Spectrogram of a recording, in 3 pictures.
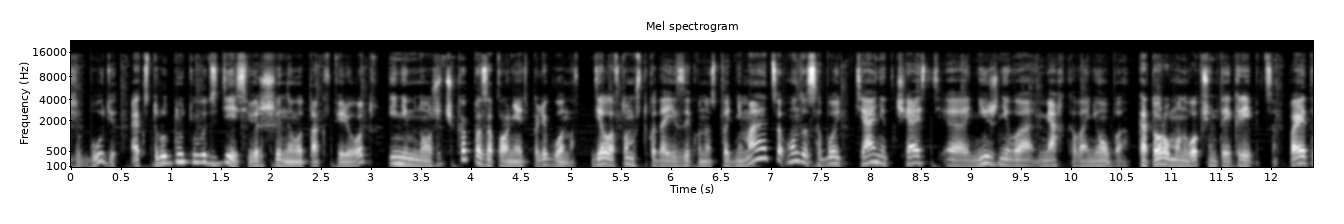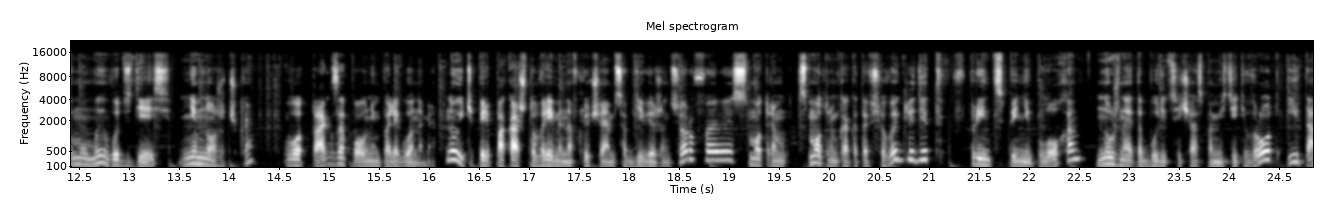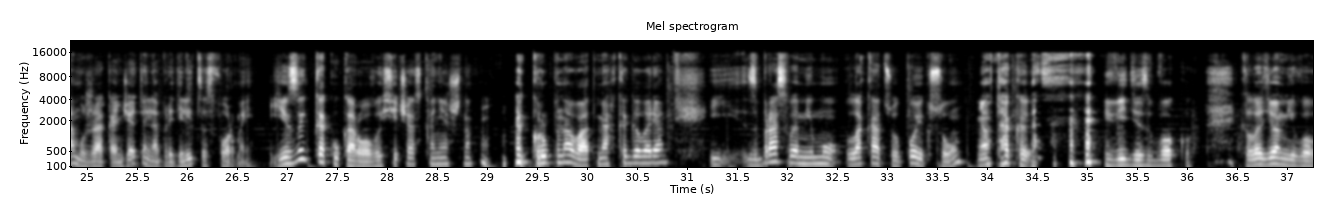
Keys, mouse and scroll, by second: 2.8 click, 3.0 middle click, 3.0 f, 3.9 middle click, 4.4 g, 5.0 middle click, 10.6 shift+middle click, 12.1 click, 12.1 f, 13.4 click, 14.4 click, 14.8 f, 15.8 middle click, 15.8-16.4 scroll up 2, 16.0 click, 17.9 click, 19.6 ctrl+space, 19.8 ctrl+space, 20.3 scroll down 1, 20.5-20.9 drag, 20.9-22.2 middle drag, 22.6 ctrl+s, 26.7 shift+middle click, 26.7 click, 26.7 KP_1, 27.3 g, 28.2 shift+middle drag, 28.6 scroll up 1, 29.8-30.3 scroll up 1, 29.8 n, 32.5-33.8 drag, 33.8 middle click, 33.8 KP_3, 34.8 g, 35.9 shift+middle drag, 36.3 scroll up 1, 36.8 s.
